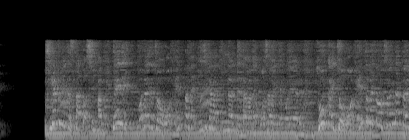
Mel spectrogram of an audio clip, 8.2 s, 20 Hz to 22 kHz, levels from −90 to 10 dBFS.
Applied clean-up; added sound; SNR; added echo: none; Alarm; 19 dB; reverberation time 0.7 s.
